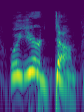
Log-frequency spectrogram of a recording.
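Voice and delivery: mock shouted insult. Corporate neighbor trading insults, loud high retort. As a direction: snap it back loud. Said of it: "shouting match".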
